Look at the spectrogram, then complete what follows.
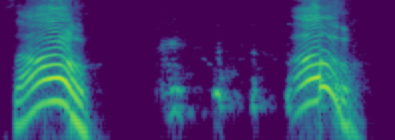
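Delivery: very high, loud, startled, taken-aback gasp. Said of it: "he was taken aback".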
